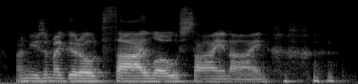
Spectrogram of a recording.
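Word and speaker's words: phthalocyanine: I'm using my good old thylocyanine. I always pronounce it so wrong. I used to call it phthilo, but I heard the other day that the P is silent.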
